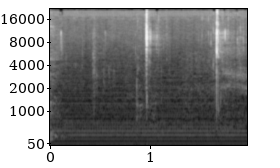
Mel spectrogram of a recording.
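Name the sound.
sipping water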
